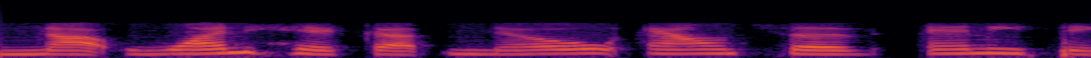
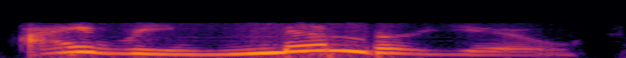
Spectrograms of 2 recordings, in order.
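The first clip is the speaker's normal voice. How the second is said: louder and slower, leaning into remember; tearful outburst; 9 dB louder, slower than usual. Retold or imitated. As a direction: let it swell as the tears break through. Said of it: "I started crying, going".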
